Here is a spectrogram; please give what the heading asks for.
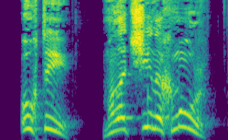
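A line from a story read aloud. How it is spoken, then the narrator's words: Two voices shouting. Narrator (Russian): закричали Юстас и Джилл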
